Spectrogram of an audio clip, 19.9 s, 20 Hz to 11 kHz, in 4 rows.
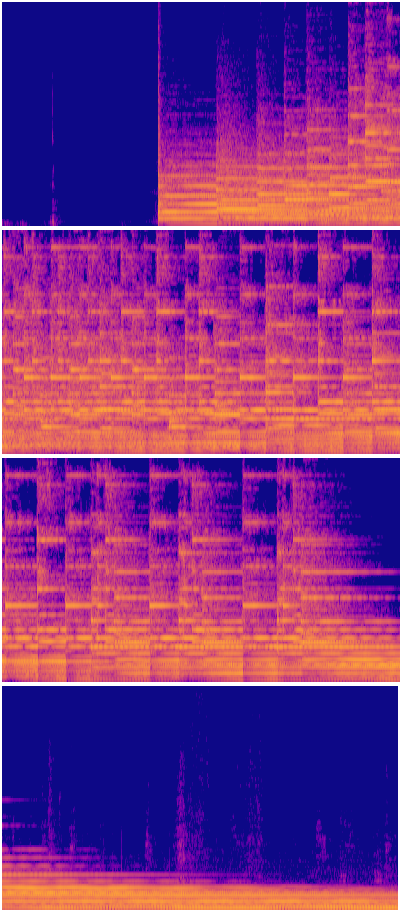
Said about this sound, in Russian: А вот как звонит Владимир Марьянович Петровский, предлагаю сейчас послушать. К сожалению, мы не можем весь 40-минутный его звон и весь его концерт поставить. Послушаем небольшой отрывочек, самый такой техничный, наверное.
